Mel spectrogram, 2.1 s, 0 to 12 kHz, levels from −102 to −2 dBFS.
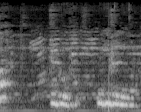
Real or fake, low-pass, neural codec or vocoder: real; 10.8 kHz; none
